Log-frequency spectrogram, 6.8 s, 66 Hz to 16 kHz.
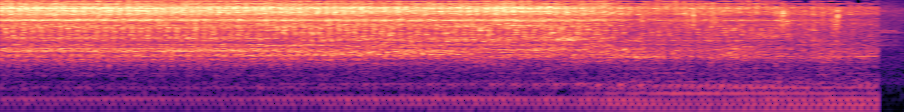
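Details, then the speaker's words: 1999 Dodge Dakota 3.9L V6 Magnum, engine running: steady faint whine and gritty hiss from the belt drive traced to the idler pulley, whose bearings are shot; belt had been tracking back and forth on the water pump. Worn idler pulley bearing. "the bearings inside this pulley are shot so we're gonna replace that today"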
